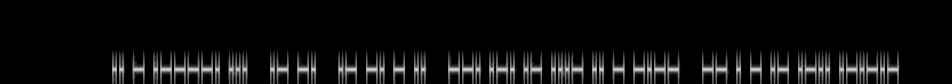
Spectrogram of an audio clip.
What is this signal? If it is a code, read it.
Morse code, heard as a keyed tone, about 34 wpm, 700 Hz. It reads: IT'S AN ANTI GRAVITY METAL.
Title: A Sound Of Thunder 35wpm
